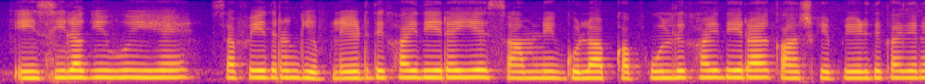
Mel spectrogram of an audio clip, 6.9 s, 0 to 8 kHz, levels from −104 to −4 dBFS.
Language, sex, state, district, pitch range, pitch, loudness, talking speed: Hindi, female, Bihar, Purnia, 230-250 Hz, 240 Hz, -15 LUFS, 260 wpm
